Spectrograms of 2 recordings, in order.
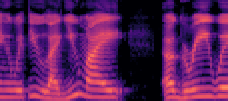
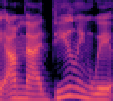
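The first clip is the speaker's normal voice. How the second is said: ordinary talk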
